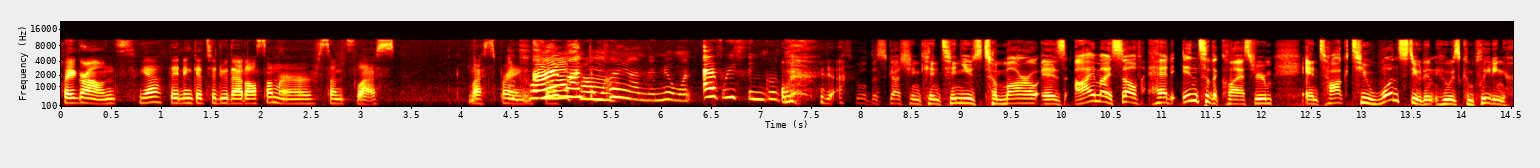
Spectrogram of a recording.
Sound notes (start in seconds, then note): 4.6 laughs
